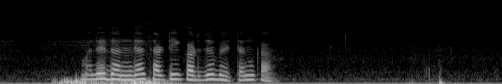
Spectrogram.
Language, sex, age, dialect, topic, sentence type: Marathi, female, 41-45, Varhadi, banking, question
